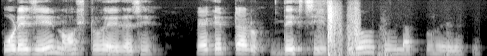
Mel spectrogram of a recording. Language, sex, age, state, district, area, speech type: Bengali, female, 30-45, West Bengal, Jalpaiguri, rural, spontaneous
